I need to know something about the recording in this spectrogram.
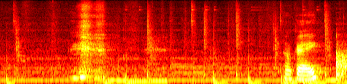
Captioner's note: laughs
